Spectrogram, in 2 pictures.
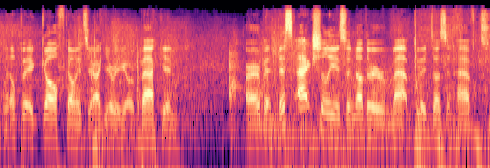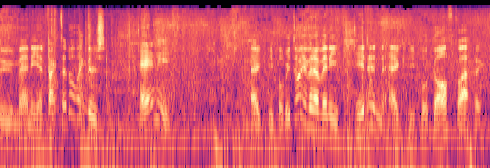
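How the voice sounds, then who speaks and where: A man's voice: mid-range voice, big pitch swings, a little fast, music in the background. A man commentating a live esports match in a joking, playful way, laughing often.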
